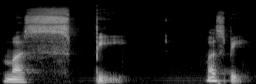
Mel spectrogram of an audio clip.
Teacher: When you link the words, must be. Link the sounds, S with a B. S, B. Together, must be.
